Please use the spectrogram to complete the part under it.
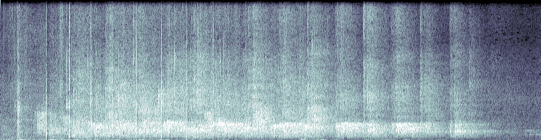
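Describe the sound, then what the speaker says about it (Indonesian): Loud, close applause from a group, dense and continuous, tapering off toward the end. "Oke, tepuk tangan."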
